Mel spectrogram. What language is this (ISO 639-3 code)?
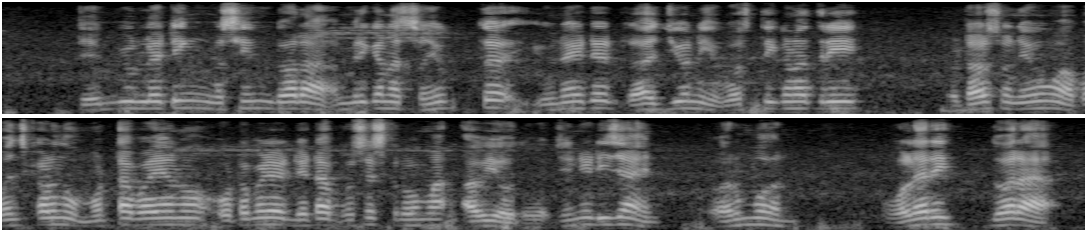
guj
